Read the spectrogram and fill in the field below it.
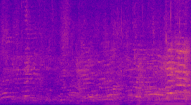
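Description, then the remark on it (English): A football stadium crowd at Linwood Park Stadium, including Gunners supporters, roars and cheers in a dense, steady wash of voices late in a match, with sung, chant-like tones rising through the middle and the noise swelling louder toward the end. “The crowd's come to life in the last couple of minutes.”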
